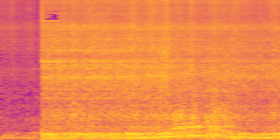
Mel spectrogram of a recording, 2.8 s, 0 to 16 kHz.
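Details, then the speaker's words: Mercury outboard on a new Boston Whaler 280 with sport exhaust on: catches and settles into a deep, throaty, even rumble, no knocks or misses; sport exhaust fine, only missing exhaust pieces, joystick faulty. "Definitely throatier sounding for sure."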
